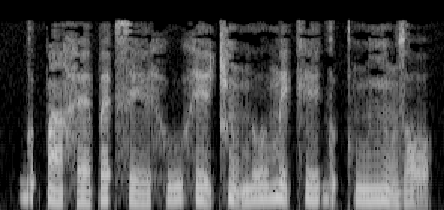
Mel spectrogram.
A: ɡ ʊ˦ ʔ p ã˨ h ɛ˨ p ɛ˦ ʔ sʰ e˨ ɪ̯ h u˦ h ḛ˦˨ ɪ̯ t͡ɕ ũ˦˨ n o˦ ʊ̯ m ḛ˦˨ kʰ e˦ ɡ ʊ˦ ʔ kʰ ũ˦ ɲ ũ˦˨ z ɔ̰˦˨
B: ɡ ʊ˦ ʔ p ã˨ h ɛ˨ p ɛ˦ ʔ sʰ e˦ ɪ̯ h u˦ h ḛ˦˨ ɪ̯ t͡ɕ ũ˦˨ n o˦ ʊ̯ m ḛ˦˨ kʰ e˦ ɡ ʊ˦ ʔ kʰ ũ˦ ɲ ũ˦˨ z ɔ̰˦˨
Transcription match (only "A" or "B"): A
